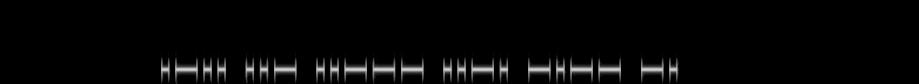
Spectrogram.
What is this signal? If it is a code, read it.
Morse code, heard as a keyed tone, about 17 wpm, 700 Hz. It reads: LU2FYN
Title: DXCC-100 Call Signs - 6 Characters - 17wpm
